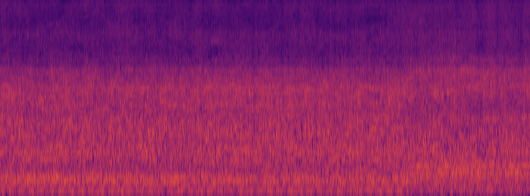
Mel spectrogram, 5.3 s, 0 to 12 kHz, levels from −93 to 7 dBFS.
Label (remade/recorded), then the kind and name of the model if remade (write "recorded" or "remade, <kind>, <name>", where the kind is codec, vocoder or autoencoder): remade, codec, DAC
